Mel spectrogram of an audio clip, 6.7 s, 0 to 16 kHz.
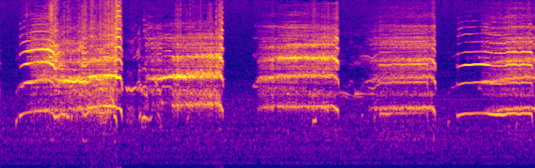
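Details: Peregrine falcon young, three siblings at a Montreal nestbox in June 2022, begging during feeding: five strident, scratchy screams of about a second each, steady and harmonic-rich, with brief pauses.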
